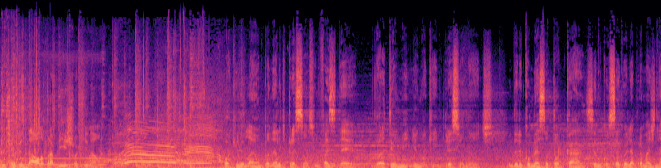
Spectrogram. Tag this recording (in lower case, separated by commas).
music, musical instrument, speech, fiddle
